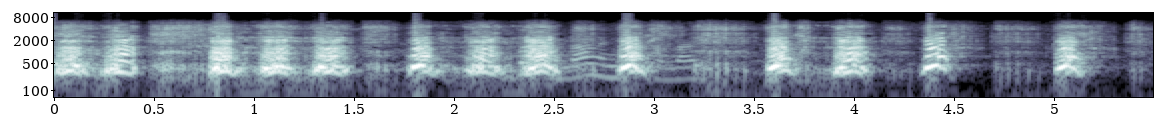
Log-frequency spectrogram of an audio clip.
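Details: Tibetan Mastiff giving repeated mid-pitched barks, roughly eighty a minute in uneven spacing, some doubled, with a brief whine near the middle.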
